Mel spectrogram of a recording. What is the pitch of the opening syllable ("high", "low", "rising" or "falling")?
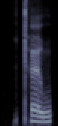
low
